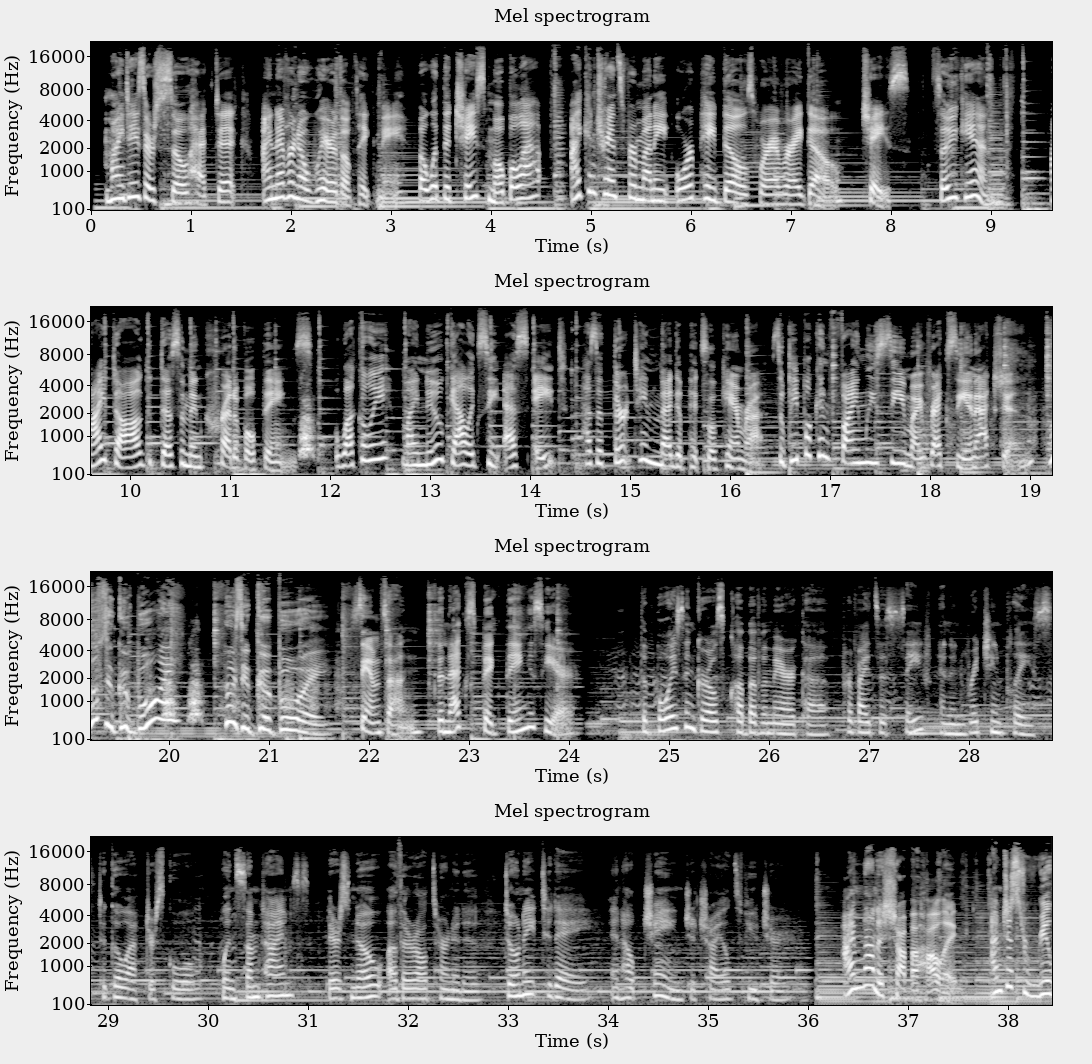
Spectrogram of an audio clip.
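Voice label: American English commercials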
